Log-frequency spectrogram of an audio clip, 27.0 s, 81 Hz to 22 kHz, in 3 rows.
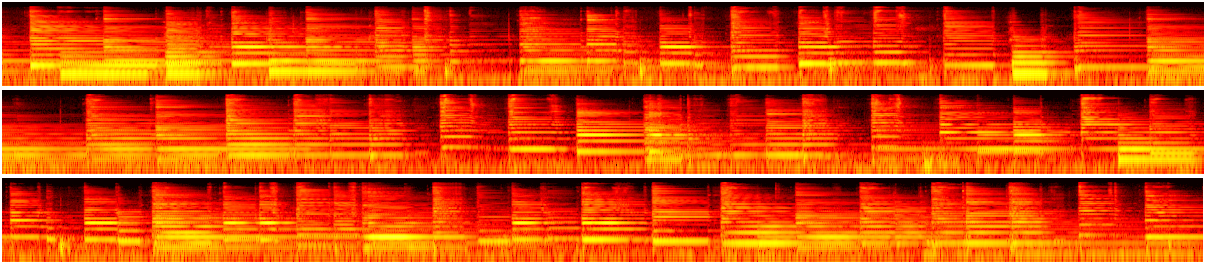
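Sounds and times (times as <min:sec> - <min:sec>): plucked acoustic guitar music: 0:00.0 - 0:27.0.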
